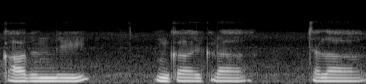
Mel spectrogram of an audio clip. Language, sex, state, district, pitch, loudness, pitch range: Telugu, male, Andhra Pradesh, Annamaya, 155 Hz, -16 LUFS, 150-160 Hz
